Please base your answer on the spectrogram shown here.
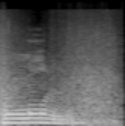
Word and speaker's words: limb: Viewers যেমন be silent থাকবে, এটি বি, থাম। অবশ্য বলুন থাম। যেমন লিম, ভিউয়ার্স লিম।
